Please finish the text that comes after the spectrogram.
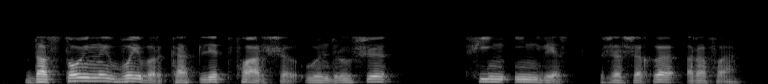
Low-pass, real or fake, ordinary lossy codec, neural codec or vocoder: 3.6 kHz; real; Opus, 64 kbps; none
